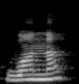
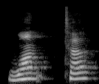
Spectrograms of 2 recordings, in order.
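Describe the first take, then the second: First: The t sounds are dropped, ending in uh. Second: Both t sounds are clearly pronounced. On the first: "when we get rid of the T sound, it becomes a" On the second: "want to is contracted to wanna"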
